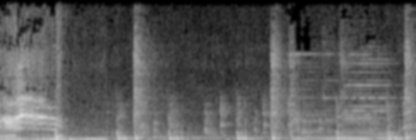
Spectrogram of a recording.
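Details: Domestic cat giving a short harmonic meow at the start, followed by background music with rhythmic beats and tones.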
